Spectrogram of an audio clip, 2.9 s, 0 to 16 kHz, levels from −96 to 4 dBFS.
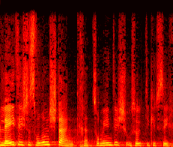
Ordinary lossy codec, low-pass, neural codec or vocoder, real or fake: none; 14.4 kHz; none; real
